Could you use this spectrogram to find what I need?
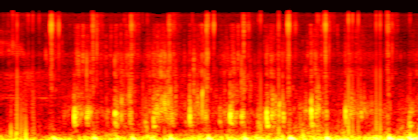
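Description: A pickaxe chips repeatedly at a block of stone.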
